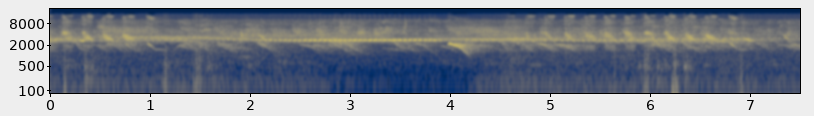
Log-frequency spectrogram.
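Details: A common iora in a songbird contest simulation pours out a dense, high run of whistles and rapid rattling trills, with quick sweeping notes packed several per second and no pauses.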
